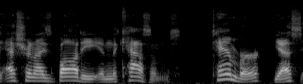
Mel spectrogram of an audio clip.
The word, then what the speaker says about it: Timbre: to venely finding esrenai's body in the chasms Timbre yes it's pronounced Timbre finds a new person to bond the epigraphs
